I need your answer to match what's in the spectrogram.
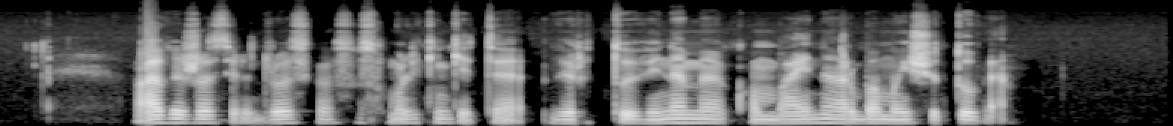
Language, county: Lithuanian, Kaunas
